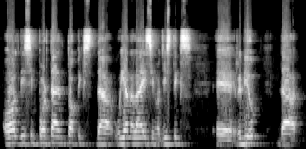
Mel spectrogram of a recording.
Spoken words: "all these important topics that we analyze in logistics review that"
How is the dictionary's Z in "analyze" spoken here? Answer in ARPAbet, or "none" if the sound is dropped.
S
